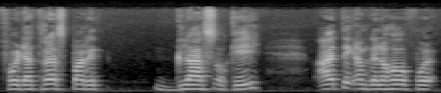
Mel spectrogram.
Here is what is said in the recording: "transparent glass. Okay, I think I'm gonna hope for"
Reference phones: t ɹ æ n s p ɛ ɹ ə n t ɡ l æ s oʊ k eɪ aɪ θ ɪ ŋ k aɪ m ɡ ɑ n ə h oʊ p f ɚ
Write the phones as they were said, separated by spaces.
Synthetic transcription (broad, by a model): t ɹ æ n s p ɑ ɹ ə n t ɡ l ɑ s oʊ k eɪ aɪ t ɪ ŋ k aɪ m ɡ ɑ n ə h oʊ p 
